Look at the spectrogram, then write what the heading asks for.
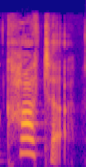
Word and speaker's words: Carter: he is British and once included a phonetic rendering of how he himself pronounces his name, Sharon has taken to calling him Kata. This confuses me every time I hear it. Sharon's speech is ordinarily rhotic, so hearing her use this pronunciation makes me think that the name must be spelled Kata or Cotta.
